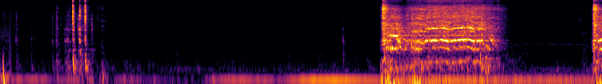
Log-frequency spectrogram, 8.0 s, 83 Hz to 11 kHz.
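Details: Toyota MR2 after a manual conversion, start attempt: fuel pump now primes and the coil is reconnected. About 1.5 seconds of steady cranking never catches, so it cranks but won't fire. Owner suspects timing, grounding or the damaged wiring loom; not confirmed.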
